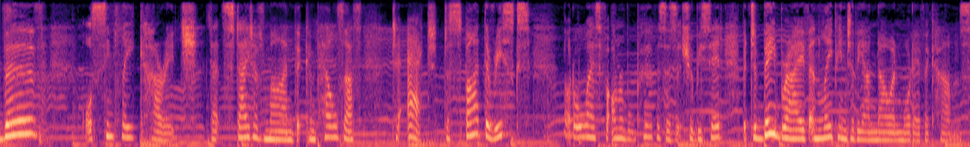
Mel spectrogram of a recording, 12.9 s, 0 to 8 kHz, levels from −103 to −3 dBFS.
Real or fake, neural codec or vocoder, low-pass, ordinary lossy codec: real; none; 7.2 kHz; Opus, 32 kbps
